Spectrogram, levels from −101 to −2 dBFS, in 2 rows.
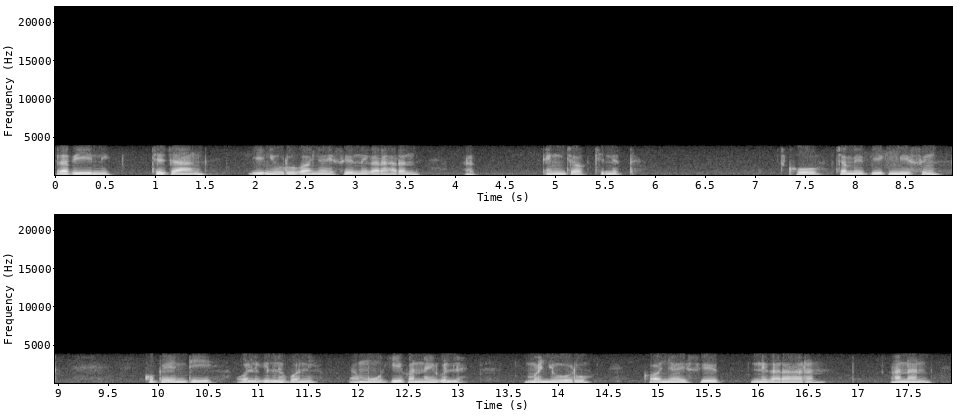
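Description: There are no technical faults to describe in time order; the speech comes over an ordinary telephone line that carries nothing above 3.8 kHz.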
